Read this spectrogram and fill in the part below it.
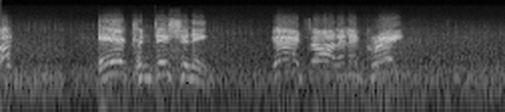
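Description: A young man speaks, close by.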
